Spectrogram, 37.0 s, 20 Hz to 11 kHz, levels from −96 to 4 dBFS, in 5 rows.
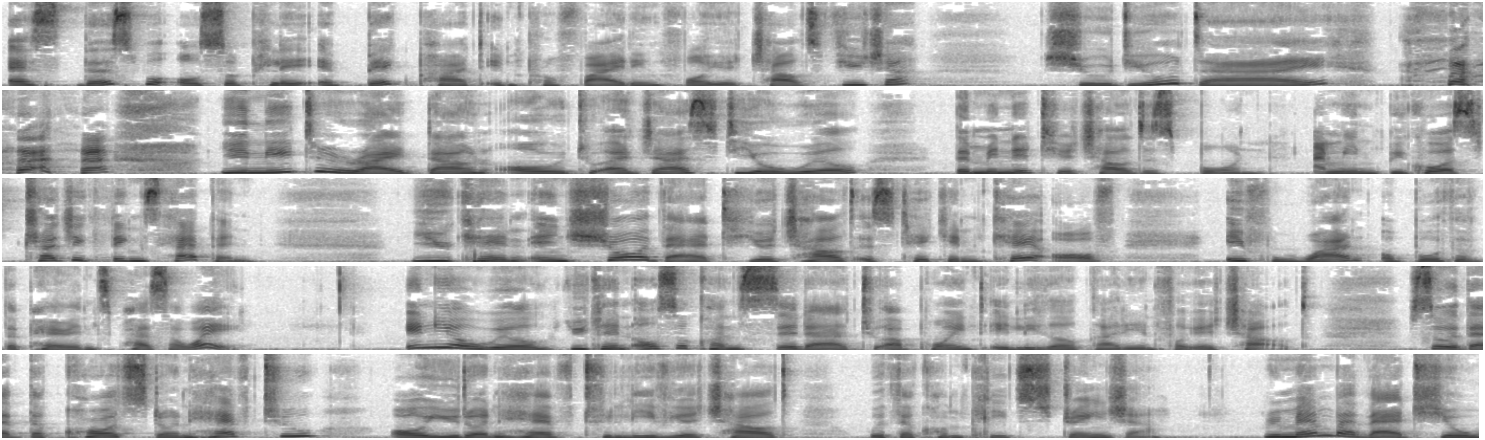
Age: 20-39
